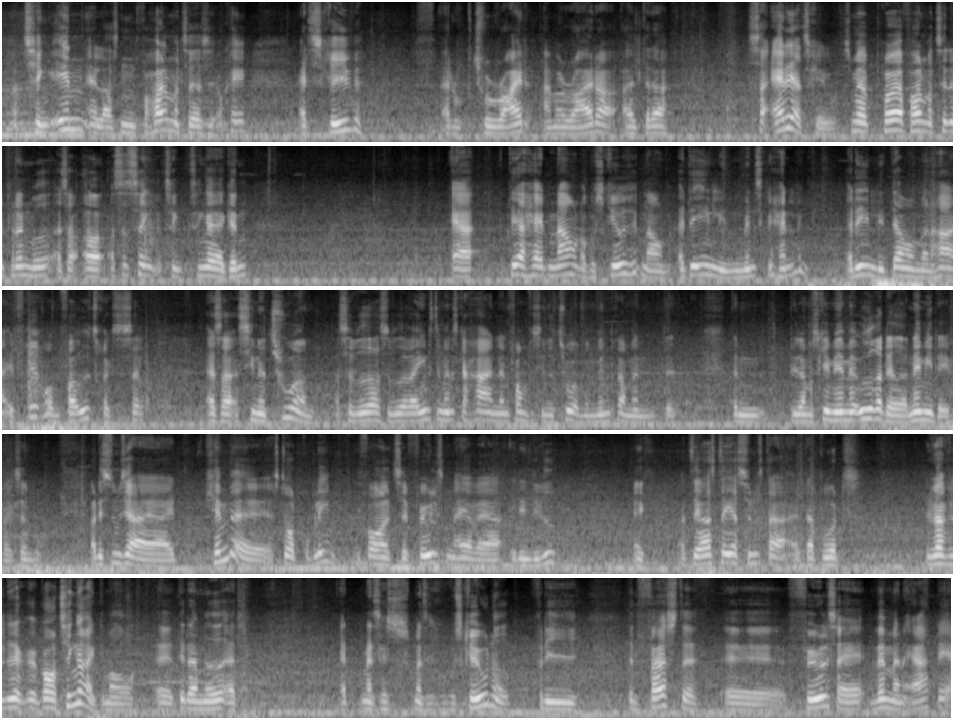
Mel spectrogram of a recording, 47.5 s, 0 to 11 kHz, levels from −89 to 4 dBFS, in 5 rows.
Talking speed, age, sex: 215 wpm, 30-49, male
